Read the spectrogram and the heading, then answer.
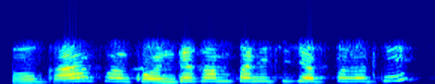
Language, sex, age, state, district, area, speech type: Marathi, female, 18-30, Maharashtra, Amravati, urban, conversation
